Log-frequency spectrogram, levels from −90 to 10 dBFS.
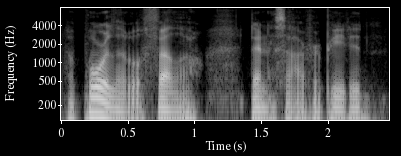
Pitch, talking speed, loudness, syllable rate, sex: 95 Hz, 145 wpm, -21 LUFS, 6.3 syllables/s, male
